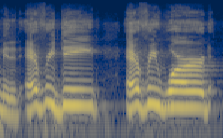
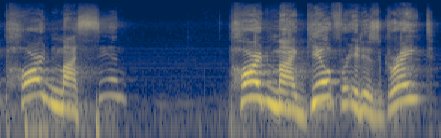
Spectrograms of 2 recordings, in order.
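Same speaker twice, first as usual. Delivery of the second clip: pleading preaching; 6 semitones higher, 3 dB louder, slower than usual. Acted. Preacher voicing David's plea.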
